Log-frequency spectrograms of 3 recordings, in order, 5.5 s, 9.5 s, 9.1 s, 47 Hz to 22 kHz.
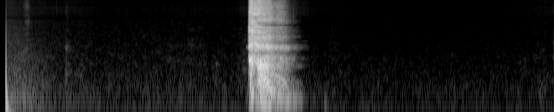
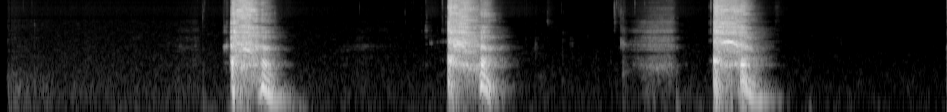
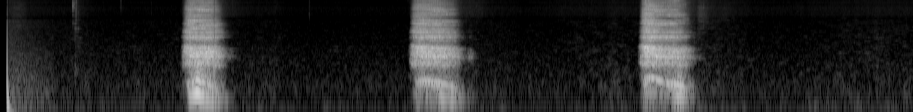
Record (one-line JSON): {"cough_length": "5.5 s", "cough_amplitude": 32768, "cough_signal_mean_std_ratio": 0.18, "three_cough_length": "9.5 s", "three_cough_amplitude": 32768, "three_cough_signal_mean_std_ratio": 0.28, "exhalation_length": "9.1 s", "exhalation_amplitude": 16053, "exhalation_signal_mean_std_ratio": 0.3, "survey_phase": "beta (2021-08-13 to 2022-03-07)", "age": "45-64", "gender": "Male", "wearing_mask": "No", "symptom_none": true, "smoker_status": "Never smoked", "respiratory_condition_asthma": false, "respiratory_condition_other": false, "recruitment_source": "REACT", "submission_delay": "2 days", "covid_test_result": "Negative", "covid_test_method": "RT-qPCR", "influenza_a_test_result": "Negative", "influenza_b_test_result": "Negative"}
